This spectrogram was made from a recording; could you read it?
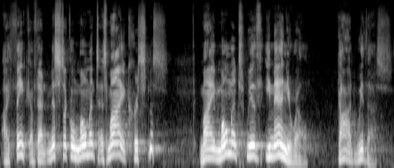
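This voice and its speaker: A man playing a solemn, impassioned ancient Hebrew prophet, delivering a scripted sermon in measured, emphatic oratory. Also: a little high, sing-song, warm tone, full character voice. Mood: fervent reverence. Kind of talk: dramatic first-person sermon read from a script. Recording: long hall reverb.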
